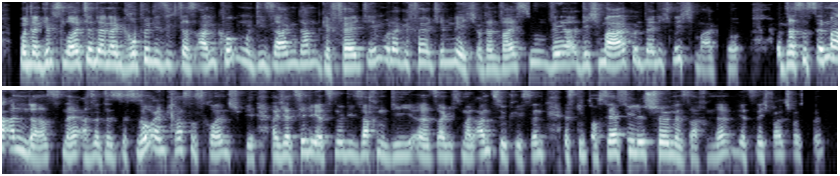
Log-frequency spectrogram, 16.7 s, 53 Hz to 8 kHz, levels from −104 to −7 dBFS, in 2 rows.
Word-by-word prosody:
und 195 0 +3
dann 185 -1 +4
gibt's 215 +1 +1
Leute 205 +4 +6
in - - +1
deiner 200 -3 +5
Gruppe, 185 +6 +1
die 230 - -1
sich 195 -1 -8
das 170 -3 -1
angucken 225 +7 +1
und 190 -5 -5
die 195 - -5
sagen 180 +4 +4
dann, 205 0 -5
gefällt 165 +1 +3
dem 235 +5 -5
oder 235 -1 +2
gefällt 200 0 -4
dem 215 0 -6
nicht 215 - -1
und 155 - -8
dann 150 -1 -4
weißt 165 +3 0
du, 215 -2 -8
wer 190 +2 +1
dich 185 +2 -6
mag 195 +3 +7
und 235 -4 -4
wer 210 - -1
dich 210 -3 -12
nicht 260 +1 -7
mag, - - -9
so. 475 +1 -10 0.3
Und - - -3
das 195 0 +3
ist - - -3
immer 255 0 +8
anders, 185 - -2
ne? 165 +1 -2
Also, 150 +3 -5
das 155 -2 -8
ist - - -7
so 185 - +4
ein 225 -2 +1
krasses 225 +1 -6
Rollenspiel. 175 -3 -5
Ah, 155 - -3
ich 155 - -4
erzähle 165 +4 0
dir 180 - +2
jetzt 165 +2 -2
nur 180 - -3
die 175 -1 -10
Sachen, 175 -1 -1
die 160 +3 -8
äh, 150 -2 -3
sage 155 0 -3
ich 155 - -18
mal, 145 -2 -5
anzüglich 300 - -3
sind. 165 +1 -6 0.2
Es - - -8
gibt 175 -2 -9
auch - - -6
sehr 185 0 +4
viele 185 -1 0
schöne 175 -5 0
Sachen, 140 +1 -11
ne? 175 +5 -5
Jetzt 165 -4 -11
nicht 165 -1 -8
falsch 175 +1 -7
verstehen. 175 +3 -17
185 Hz, 265 wpm, -22 LUFS, 165-215 Hz, 0.3 s, immer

